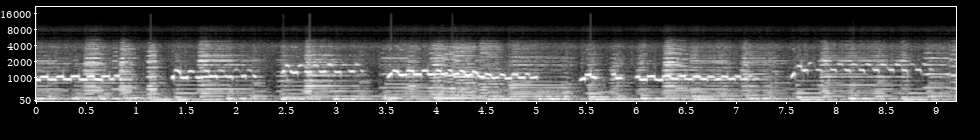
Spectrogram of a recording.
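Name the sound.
whistling a tune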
